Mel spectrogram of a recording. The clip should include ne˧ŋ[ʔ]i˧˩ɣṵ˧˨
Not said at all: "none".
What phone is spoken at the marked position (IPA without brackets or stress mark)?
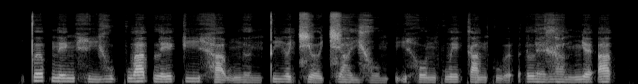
h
